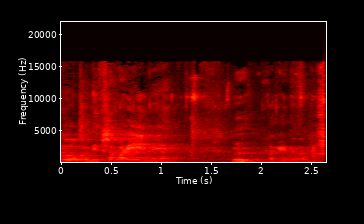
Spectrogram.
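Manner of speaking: usual speaking voice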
